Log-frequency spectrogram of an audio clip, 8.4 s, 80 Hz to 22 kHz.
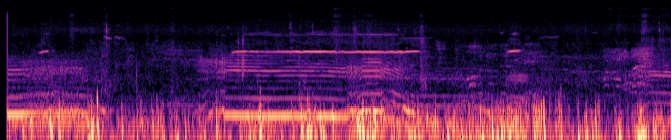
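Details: Angus/Black Baldy, Red/Red Baldy and Charolais Cross cows, 3-5 years old and bred, in a herd of nineteen; deep drawn-out moos at the start and again mid-clip, with fainter lowing and background rustle.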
